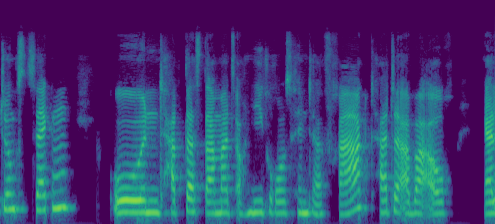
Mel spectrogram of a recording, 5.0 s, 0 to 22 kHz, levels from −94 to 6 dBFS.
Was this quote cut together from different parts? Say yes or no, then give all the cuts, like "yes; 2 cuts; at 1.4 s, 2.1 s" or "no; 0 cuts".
no; 0 cuts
